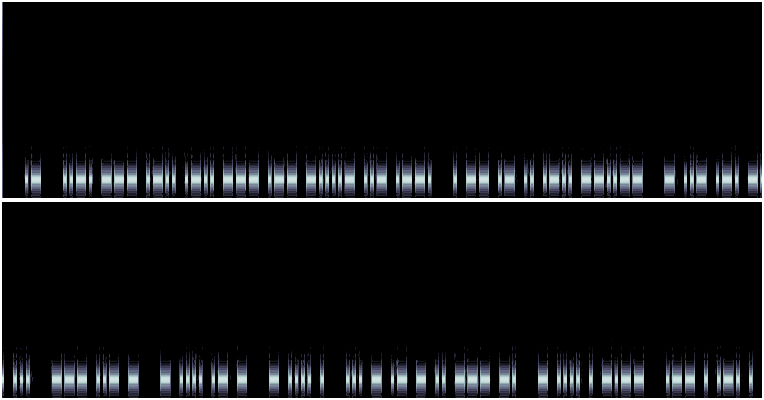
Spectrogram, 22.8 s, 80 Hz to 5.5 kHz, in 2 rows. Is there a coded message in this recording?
Yes: Morse code from 0.3 to 22.6 s, heard as a keyed tone, about 25 wpm, 600 Hz. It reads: A FOLLOW-UP EMAIL, TURNS OUT THAT THE STATION THEY WERE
